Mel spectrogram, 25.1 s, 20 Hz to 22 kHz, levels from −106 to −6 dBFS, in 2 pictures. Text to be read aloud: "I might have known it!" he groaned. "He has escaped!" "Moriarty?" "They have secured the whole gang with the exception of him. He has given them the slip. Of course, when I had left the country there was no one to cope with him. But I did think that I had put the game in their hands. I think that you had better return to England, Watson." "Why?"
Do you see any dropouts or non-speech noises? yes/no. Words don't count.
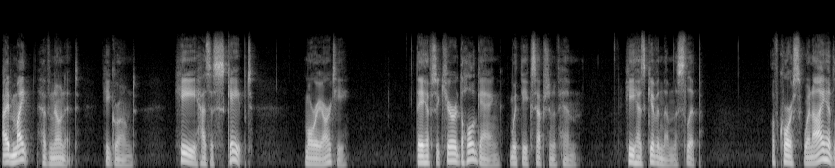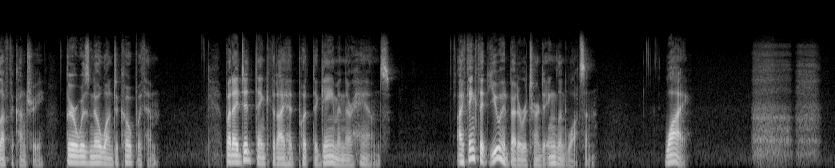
yes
